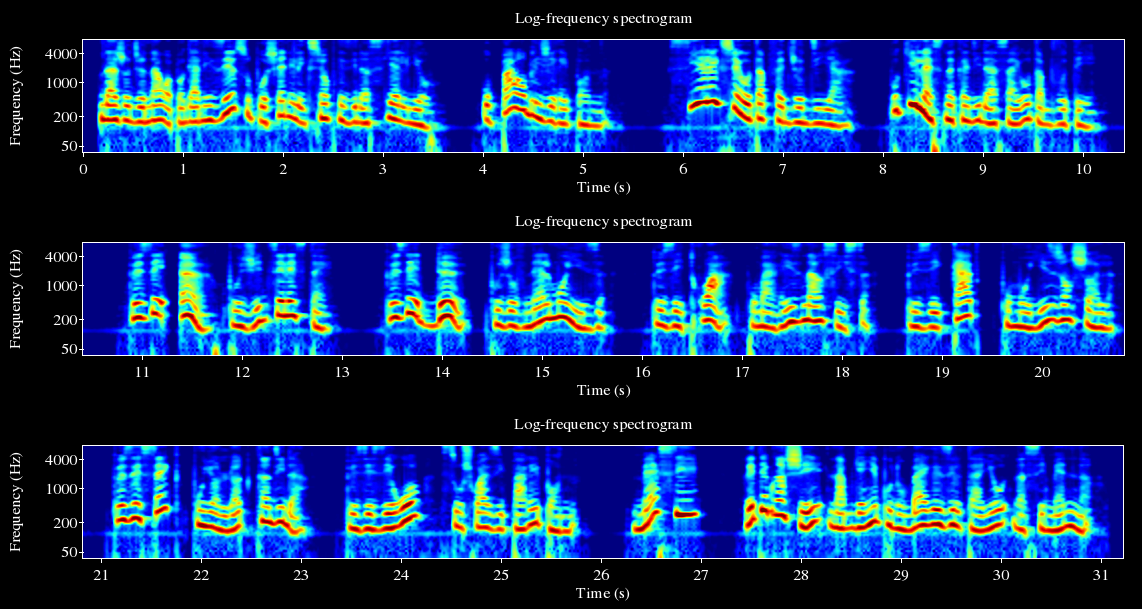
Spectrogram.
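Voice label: Haitian Creole French, female, voice over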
